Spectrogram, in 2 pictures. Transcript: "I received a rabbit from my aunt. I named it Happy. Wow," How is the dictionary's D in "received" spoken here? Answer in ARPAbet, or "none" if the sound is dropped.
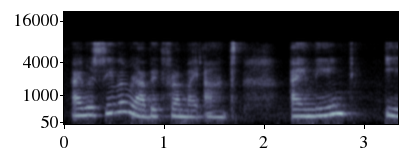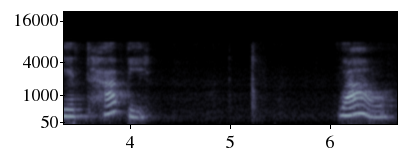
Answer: none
